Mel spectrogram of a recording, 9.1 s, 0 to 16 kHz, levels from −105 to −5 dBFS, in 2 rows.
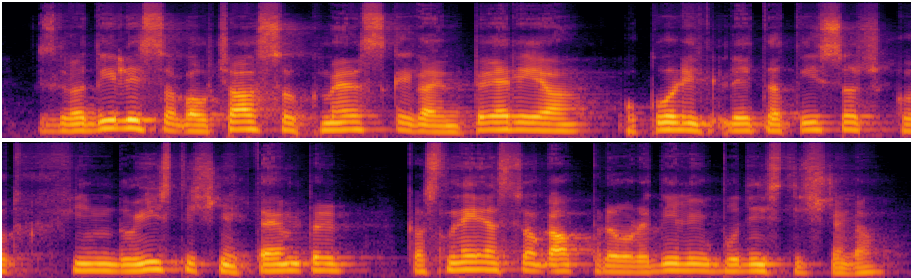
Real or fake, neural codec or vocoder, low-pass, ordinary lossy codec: fake; codec, 32 kHz, 1.9 kbps, SNAC; 14.4 kHz; Opus, 24 kbps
